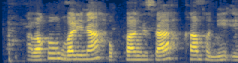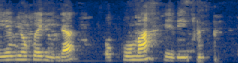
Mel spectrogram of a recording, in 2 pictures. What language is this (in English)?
Ganda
